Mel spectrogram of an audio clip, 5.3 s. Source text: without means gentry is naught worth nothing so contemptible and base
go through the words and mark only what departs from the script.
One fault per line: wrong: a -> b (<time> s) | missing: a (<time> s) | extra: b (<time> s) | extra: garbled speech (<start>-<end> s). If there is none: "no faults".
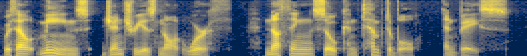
no faults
